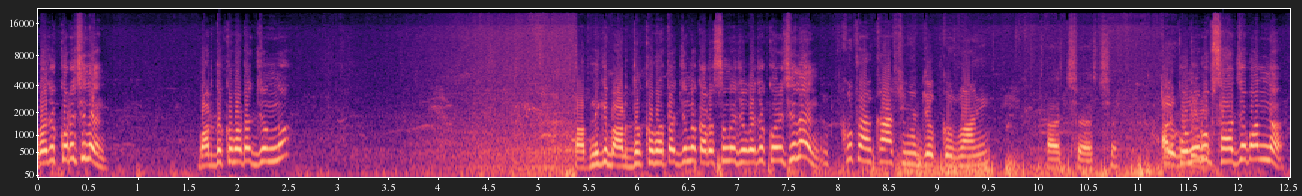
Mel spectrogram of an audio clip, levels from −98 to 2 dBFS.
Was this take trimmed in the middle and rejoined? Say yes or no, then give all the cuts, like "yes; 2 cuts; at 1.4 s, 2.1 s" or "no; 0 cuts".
no; 0 cuts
